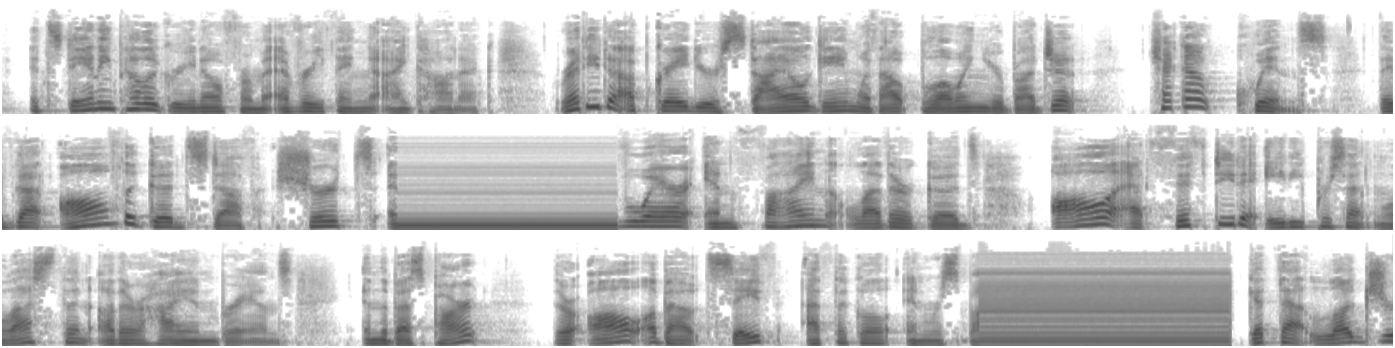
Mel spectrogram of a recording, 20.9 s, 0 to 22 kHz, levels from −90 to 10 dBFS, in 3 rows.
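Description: At 8.94 to 10.03 s and 18.8 to 20.05 s, a system hang loop replays one 10 ms slice. The result is a steady 100 Hz buzz replacing roughly one to one and a half seconds of speech.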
